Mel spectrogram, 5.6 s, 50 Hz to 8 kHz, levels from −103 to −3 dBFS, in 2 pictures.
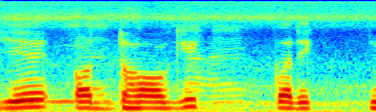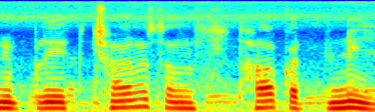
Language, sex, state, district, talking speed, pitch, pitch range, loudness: Hindi, male, Madhya Pradesh, Katni, 65 wpm, 160 Hz, 155-170 Hz, -14 LUFS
